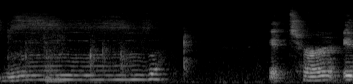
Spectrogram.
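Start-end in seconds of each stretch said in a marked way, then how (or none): 0.0-1.6 soft buzzing bee. Retold or imitated. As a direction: buzz it quietly like a bee. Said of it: "the bees in the flowers".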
